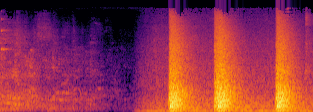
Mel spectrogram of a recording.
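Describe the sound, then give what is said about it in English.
Three muffled gunshots from the Gun Range, the city's oldest operating indoor shooting range, on a small side street in North Philadelphia, fired by customers in stalls behind thick glass; each a heavy, booming thud with a short decaying tail, spaced irregularly about a second apart after a faint murmur of background voices. “On a small side street in North Philadelphia, you can hear muffled gunshots.”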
